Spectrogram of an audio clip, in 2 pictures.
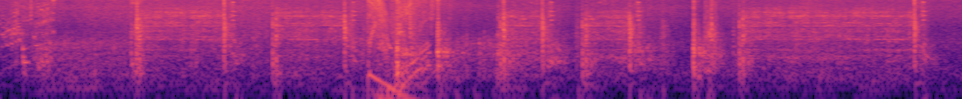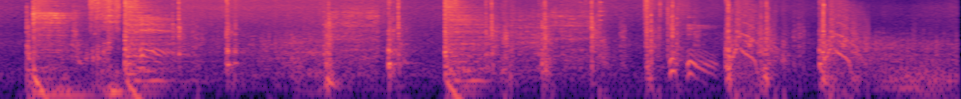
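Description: A skateboard clacks sharply as it lands tricks.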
